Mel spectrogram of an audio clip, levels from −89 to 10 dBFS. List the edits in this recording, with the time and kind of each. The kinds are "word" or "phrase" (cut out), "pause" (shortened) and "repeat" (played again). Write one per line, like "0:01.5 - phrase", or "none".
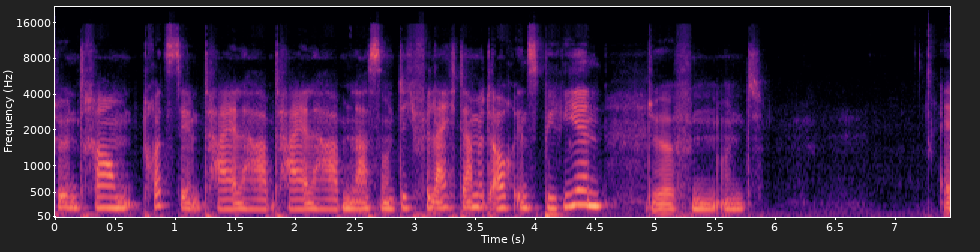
0:01.8 - repeat
0:04.9 - phrase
